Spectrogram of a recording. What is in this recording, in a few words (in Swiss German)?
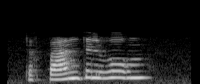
"bandelwurm", alsace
